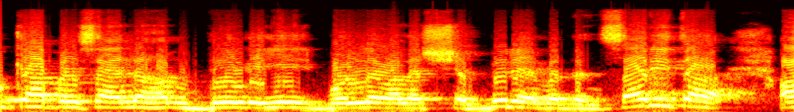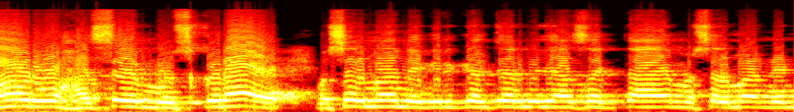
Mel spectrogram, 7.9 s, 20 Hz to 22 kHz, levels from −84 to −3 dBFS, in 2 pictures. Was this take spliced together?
yes; 1 cut; at 5.5 s

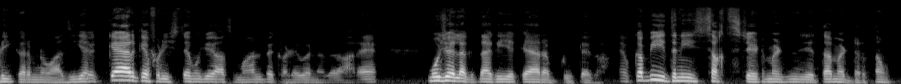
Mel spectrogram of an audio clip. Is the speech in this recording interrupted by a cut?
yes; 2 cuts; at 1.0 s, 6.3 s

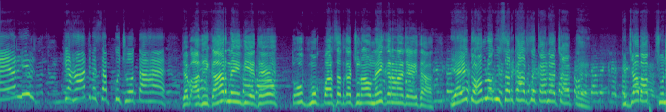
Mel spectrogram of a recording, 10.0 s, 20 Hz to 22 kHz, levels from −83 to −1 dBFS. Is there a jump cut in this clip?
yes; 2 cuts; at 2.6 s, 6.6 s

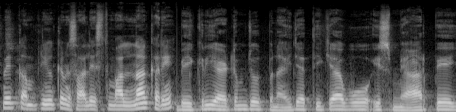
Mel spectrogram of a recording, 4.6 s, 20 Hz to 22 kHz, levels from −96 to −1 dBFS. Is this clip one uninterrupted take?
no; 1 cut; at 1.8 s

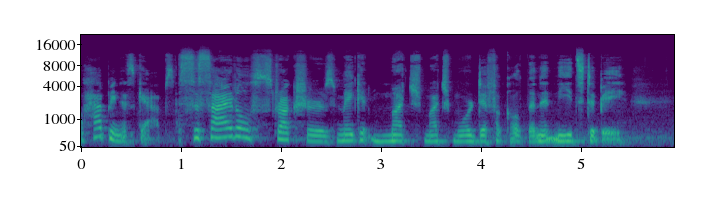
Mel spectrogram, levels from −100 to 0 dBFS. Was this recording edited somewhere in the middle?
yes; 1 cut; at 1.0 s

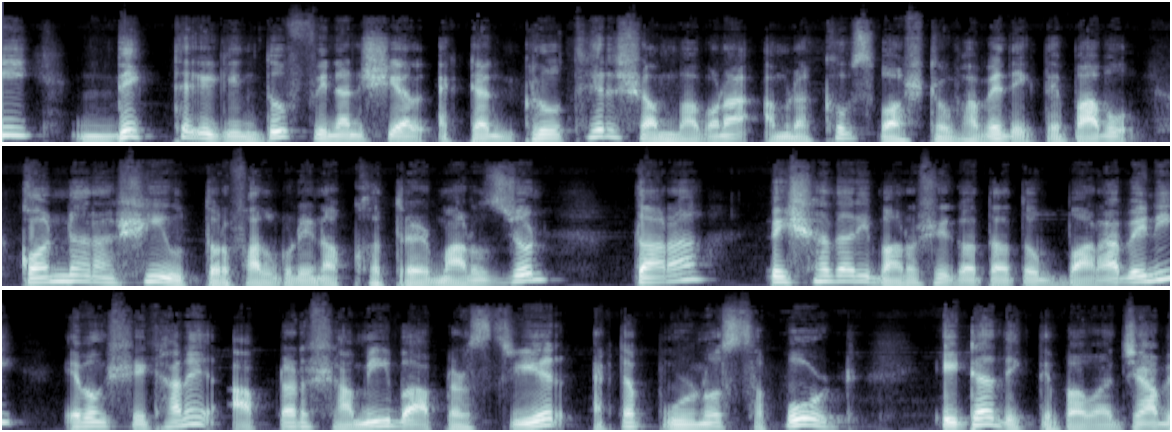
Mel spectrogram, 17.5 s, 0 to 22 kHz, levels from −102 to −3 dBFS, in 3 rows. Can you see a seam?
no; 0 cuts

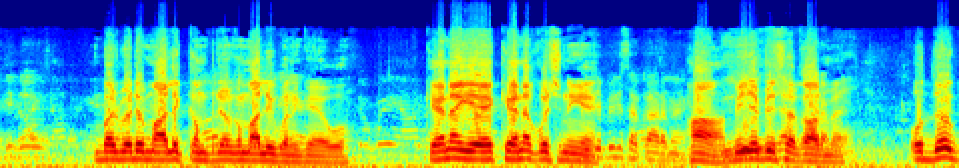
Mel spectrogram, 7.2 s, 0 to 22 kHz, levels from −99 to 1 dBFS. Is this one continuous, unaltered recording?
yes; 0 cuts

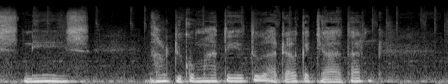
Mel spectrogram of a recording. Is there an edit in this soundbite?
no; 0 cuts

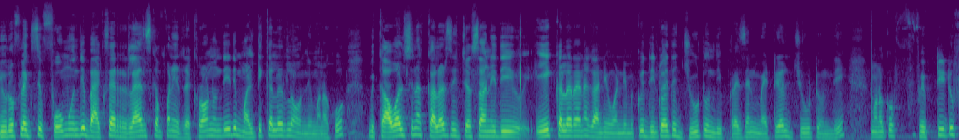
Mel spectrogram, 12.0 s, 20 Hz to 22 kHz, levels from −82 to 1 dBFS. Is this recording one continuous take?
no; 1 cut; at 10.9 s

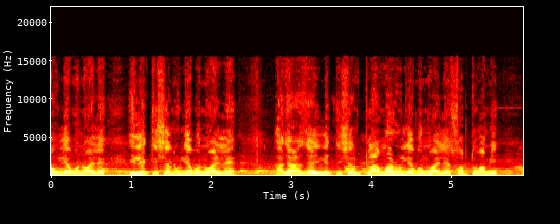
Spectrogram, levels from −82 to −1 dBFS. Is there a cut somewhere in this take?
no; 0 cuts

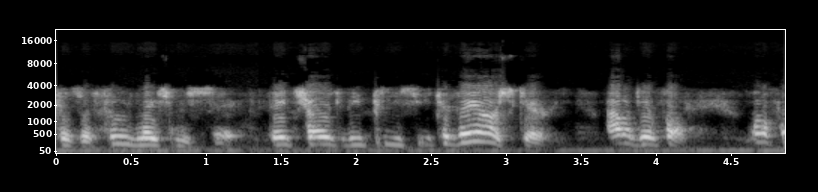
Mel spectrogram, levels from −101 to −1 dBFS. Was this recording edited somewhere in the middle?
yes; 1 cut; at 1.3 s

